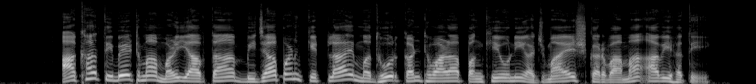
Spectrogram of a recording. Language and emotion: Gujarati, neutral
